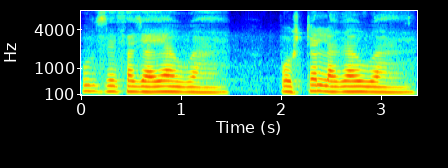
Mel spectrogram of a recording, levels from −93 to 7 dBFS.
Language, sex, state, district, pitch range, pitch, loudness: Hindi, female, Jharkhand, Garhwa, 175-190 Hz, 185 Hz, -15 LUFS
